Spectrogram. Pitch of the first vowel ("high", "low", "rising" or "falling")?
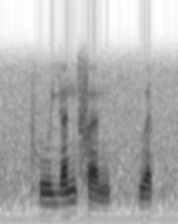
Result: low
